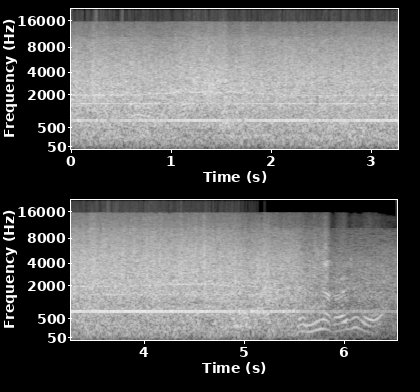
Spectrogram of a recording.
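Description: Loud, steady rush of surging floodwater and surf pouring over buildings, with a thin steady high tone and voices underneath.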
